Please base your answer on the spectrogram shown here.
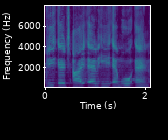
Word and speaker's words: Philemon: tell me yes the first my first name is spelled ph IL e mo n okay does Philemon and the second one is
